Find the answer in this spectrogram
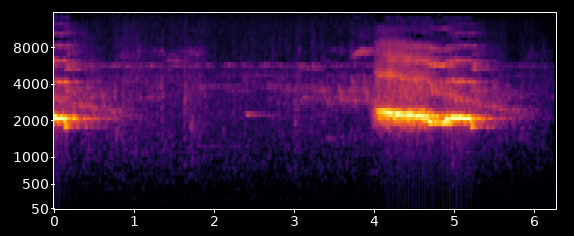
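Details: Barn owl giving a harsh, hissing screech of about one second after a faint earlier tone, broad and rasping with a thin whistled edge running through it.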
